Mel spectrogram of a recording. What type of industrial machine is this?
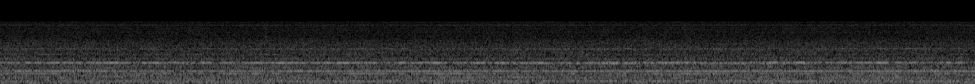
fan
